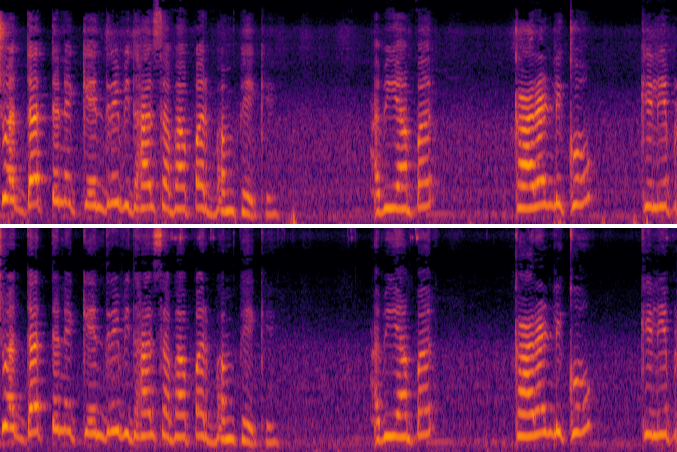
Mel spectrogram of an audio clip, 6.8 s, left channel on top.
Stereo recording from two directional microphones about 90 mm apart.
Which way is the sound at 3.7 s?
20° right (ahead or behind).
